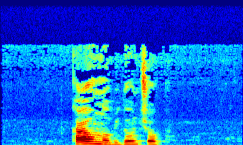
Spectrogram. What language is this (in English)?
Cameroon Pidgin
